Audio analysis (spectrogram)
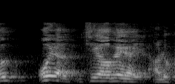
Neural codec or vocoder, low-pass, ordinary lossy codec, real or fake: none; 7.2 kHz; none; real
